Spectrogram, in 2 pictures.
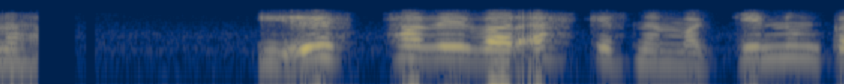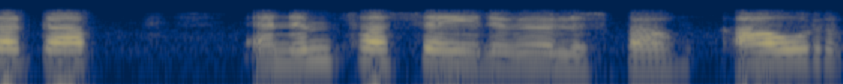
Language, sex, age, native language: Icelandic, female, 40-49, Icelandic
